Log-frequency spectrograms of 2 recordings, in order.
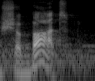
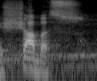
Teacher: in the Ashkenazic dialect, the tav is pronounced as a T when it has a dagesh and as an S when it does not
